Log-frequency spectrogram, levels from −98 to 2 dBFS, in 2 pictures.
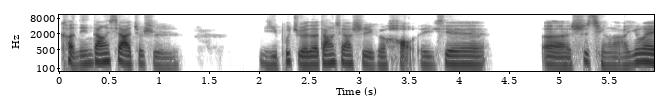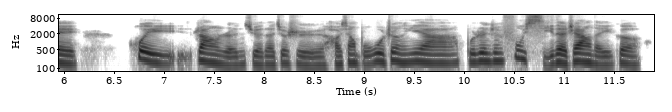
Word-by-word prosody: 肯 - - +1
定 150 +2 -5
当 180 +1 +4
下 155 -4 +6
就 150 +1 -8
是 130 -2 -10 0.8
你 140 -3 -10
不 180 - -5
觉 145 -5 -1
得 145 0 +2
当 160 +2 +2
下 165 -2 -1
是 150 -1 -5
一 - - -4
个 135 +1 -7
好 - - -1
的 140 - -12
一 140 - -10
些， 145 -1 -2 0.5
呃， 130 -2 0
事 185 - -2
情 140 -5 -6
啊。 130 0 -8
因 170 +6 -2
为 165 -4 +3 0.5
会 175 - +4 0.2
让 180 -6 +4
人 135 0 -4
觉 150 -1 -3
得 145 -1 -4
就 160 +1 -3
是 135 -3 -4
好 145 - -4
像 170 +3 -1
不 145 -1 -6
务 185 -1 +4
正 175 -2 0
业 185 0 0
啊， 165 0 0
不 180 - -3
认 190 0 +2
真 190 0 -1
复 235 +3 -2
习 145 -8 -3
的 170 -2 +6
这 190 - +2
样 180 -2 +7
的 140 -1 -2
一 140 - -4
个 145 -2 -2
150 Hz, 250 characters per minute, -25 LUFS, 140-175 Hz, 0.8 s, 样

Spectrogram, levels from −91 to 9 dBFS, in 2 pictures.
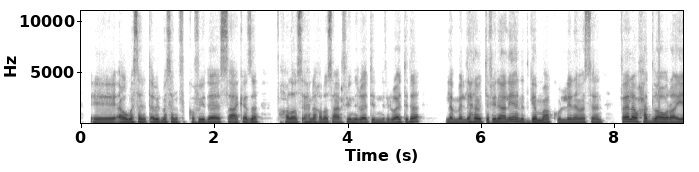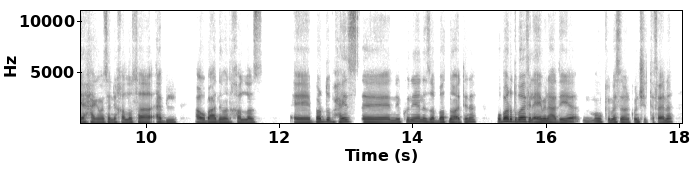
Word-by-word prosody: آآ 125 -2 +2
أو 140 +1 +4
مثلًا 145 0 +3
نتقابل 140 +2 +1
مثلًا 140 -1 0
في 130 - -17
الكافيه 130 0 -2
ده 135 0 +4
الساعة 130 0 -1
كذا، 135 +4 0 0.3
فخلاص 120 -2 -1
إحنا 130 0 -1
خلاص 125 0 -2
عارفين 120 +2 -1
دلوقتي 130 -1 +1
إن 120 -1 -5
في 115 - -6
الوقت 145 +4 +1
ده 175 +7 +2 0.4
لمّا 120 +1 -1
اللي 125 +4 +1
إحنا 165 +1 +5
متّفقين 150 0 +3
عليه 175 +5 +3
هنتجمع 150 -2 +2
كُلّنا 130 0 -2
مثلًا، 130 +1 -2 0.3
فلو 195 -2 +5
حد 155 0 -1
بقى 150 -2 +5
وراه 140 +1 +4
أي 135 -1 +2
حاجة 130 -1 -4
مثلًا 130 0 -3
يخلصها 125 +1 -2
قبل 125 -2 -4 0.3
أو 135 0 +1
بعد 130 0 +1
ما 125 - +1
نخلص، 125 +1 -4 0.5
آآ 130 0 +1
برضه 160 +7 0
بحيث 170 +4 -3
آآ 140 -2 +1
نكون 140 +5 -4
يعني 170 -1 -1
ضبطنا 145 +1 0
وقتنا، 175 +4 -3 0.3
وبرضه 200 -4 +4
بقى 190 +1 +5
في 180 - -1
الأيام 155 -2 +2
العاديّة، 145 +3 0
ممكن 150 -1 -6
مثلًا 140 0 -1
ما 130 - -3
نكونش 140 +2 -5
اتفقنا، 155 +5 -3
135 Hz, 195 wpm, -22 LUFS, 130-150 Hz, 0.5 s, إحنا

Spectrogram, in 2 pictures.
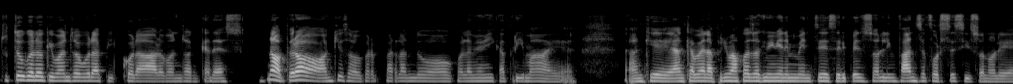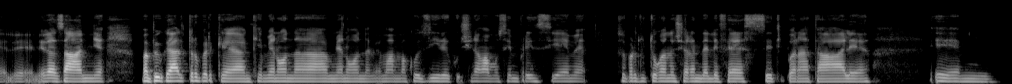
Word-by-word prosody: tutto 195 +2 -1
quello 190 -1 +3
che 180 -1 -3
mangiavo 170 0 -2
da 165 -1 0
piccola 150 -2 -3
lo 145 - -7
mangio 145 +1 -9
anche 140 -1 -10
adesso. 145 0 -7 0.2
No, 210 -5 +7
però 185 -2 +5
anch'io 160 +5 -3
stavo 155 -5 -8
pr 155 0 -13
parlando 150 -1 -9
con 150 - -10
la 150 - -7
mia 150 - -8
amica 155 -1 -8
prima 145 -1 -7
e, 130 - -12 0.5
anche 145 +1 -1
anche 150 +2 +1
a - - +2
me 160 - +3
la 155 - +4
prima 160 +1 +1
cosa 165 0 +1
che 160 - -1
mi 160 - +1
viene 160 -1 +1
in - - -1
mente, 155 +1 -2
se 150 - -2
ripenso 155 0 -4
all'infanzia 155 0 -1
forse 155 0 -5
sì, 150 -2 -5
sono 135 0 -7
le 135 0 -8
le 135 -2 -7
le - - -4
lasagne, 140 0 +7 0.3
ma 160 - +7
più 170 0 +8
che 160 - +5
altro 160 +2 +7
perché 150 -2 0
anche 140 +1 +2
mia 145 +1 +1
nonna 140 -1 +3
mia 140 0 -2
nonna, 140 -1 -2
mia 135 0 -9
mamma, 140 0 -4
così 145 0 -3
le 140 -1 -2
cucinavamo 140 0 -3
sempre 145 +1 -7
insieme, 140 0 -7 0.2
soprattutto 150 -1 -3
quando 145 0 +1
c'erano 145 0 0
delle 140 0 0
feste 140 +1 -1
tipo 140 -1 -5
a - - +2
Natale, 135 0 +2 0.5
ehm 135 -5 -4
145 Hz, 205 wpm, -25 LUFS, 140-155 Hz, 0.5 s, più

